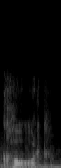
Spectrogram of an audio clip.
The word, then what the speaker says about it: court: Can see the pronunciation is very interesting. Court. Court. There is no use of that U and R.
